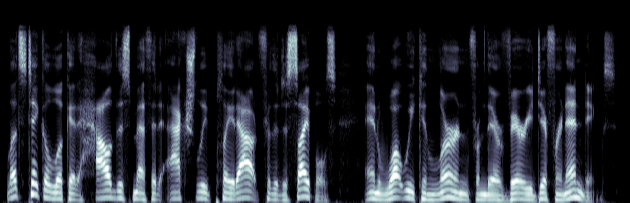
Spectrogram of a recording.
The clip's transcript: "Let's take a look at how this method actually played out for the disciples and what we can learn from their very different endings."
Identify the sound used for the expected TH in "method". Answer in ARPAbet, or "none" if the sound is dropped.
TH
